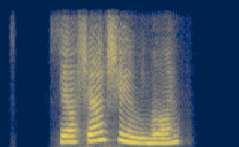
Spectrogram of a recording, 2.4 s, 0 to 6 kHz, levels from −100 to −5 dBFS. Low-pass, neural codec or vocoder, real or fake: 5.4 kHz; codec, 16 kHz, 0.5 kbps, FreqCodec, smaller model; fake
